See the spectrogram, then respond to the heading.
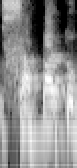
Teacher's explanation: pero decimos aquí en Perú zapato con S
